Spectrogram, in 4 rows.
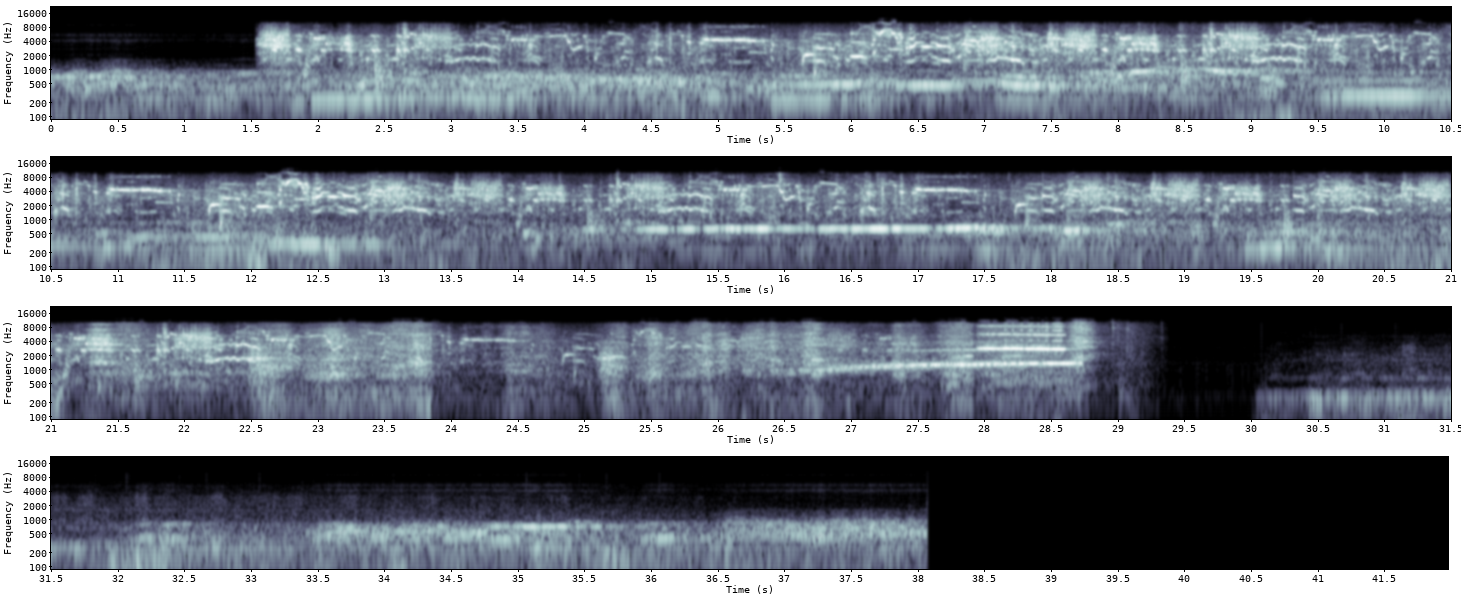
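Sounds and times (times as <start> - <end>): dark ambient drone: 0.0 - 29.0, 30.0 - 38.0
birds chirping and squawking: 1.6 - 29.2
low rumble: 30.0 - 38.1.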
